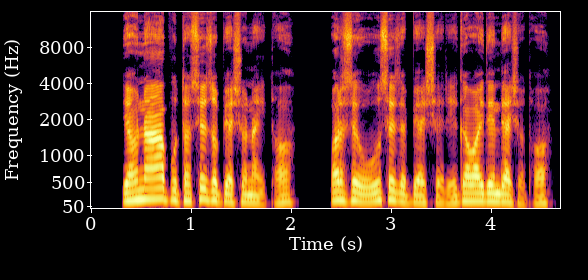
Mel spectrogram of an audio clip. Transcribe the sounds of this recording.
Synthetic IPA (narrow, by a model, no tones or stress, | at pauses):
jɐɦɔnaːp̬ut̪ʰaseːd͡zɔp̬jaːʃɔnaːĩt̪ʰɔ | pɐɾs̬euseːd͡zɛp̬jaːʃɛɾiɡɐʋaːid̪ɛ̃ːnd̪ɛaːʃɔt̪ʰɔ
